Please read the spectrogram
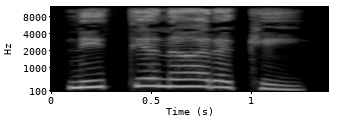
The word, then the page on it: ನಿತ್ಯನಾರಕಿ: kannada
